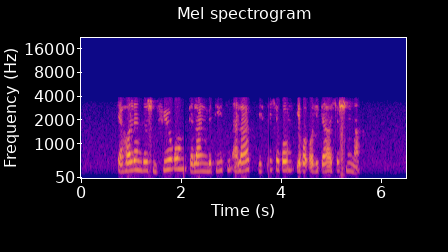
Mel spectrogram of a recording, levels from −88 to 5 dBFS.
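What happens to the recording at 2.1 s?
Just before 2.1 s, from 2.04 to 2.09 s, the sound drops out for about 22 ms. The hole opens and closes abruptly, and the audio comes back quieter for a moment. This is unconcealed Bluetooth headset packet loss: a few short voice packets between headset and phone never arrived, and nothing rebuilt them, so silence or an idle pattern filled the gap.

The same moment also carries the Bluetooth CVSD headset codec's sound, which runs through the whole clip. The band is narrow, roughly 300 Hz to 3.4 kHz, so there is no air or brightness. Sibilants are scratchy, and a grainy hiss sits beneath the speech. CVSD encodes only an up-or-down step per sample at 64 kbps, and loud high-frequency content outruns the adaptive step, producing audible distortion.

Noise suppressor artifacts are present here too. The background room noise, about 19 dB below the speech, is pushed down by about 18 dB in the pauses and swells back under the speech. 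The suppressor estimates which frequency bands hold steady noise and attenuates them frame by frame, so its gain keeps shifting with the signal.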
